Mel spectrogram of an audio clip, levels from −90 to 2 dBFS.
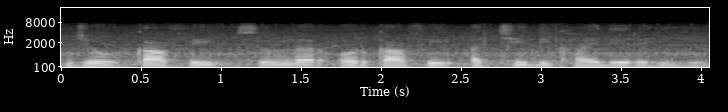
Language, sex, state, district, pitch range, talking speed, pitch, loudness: Hindi, male, Madhya Pradesh, Dhar, 100-120 Hz, 150 wpm, 110 Hz, -19 LUFS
